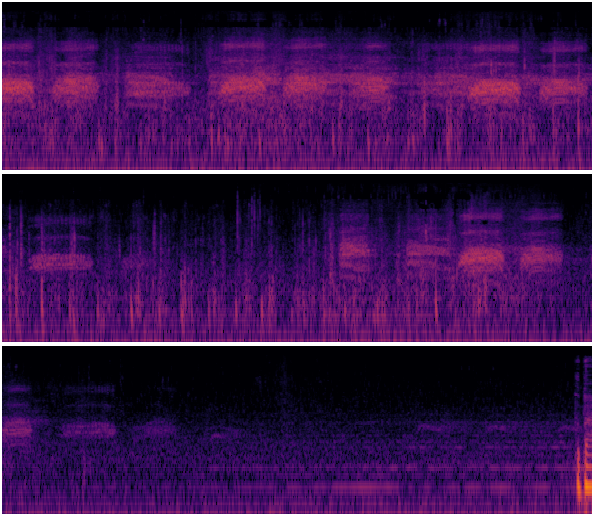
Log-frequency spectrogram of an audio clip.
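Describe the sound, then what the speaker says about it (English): Crows caw repeatedly in the video game Banishers: Ghosts of New Eden, a flock of harsh, overlapping calls ringing out at mid distance for about ten seconds before fading into quieter ambience. "Crows. They flock to that great tree up there."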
